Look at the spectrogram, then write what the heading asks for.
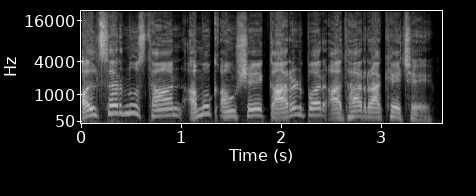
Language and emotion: Gujarati, neutral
